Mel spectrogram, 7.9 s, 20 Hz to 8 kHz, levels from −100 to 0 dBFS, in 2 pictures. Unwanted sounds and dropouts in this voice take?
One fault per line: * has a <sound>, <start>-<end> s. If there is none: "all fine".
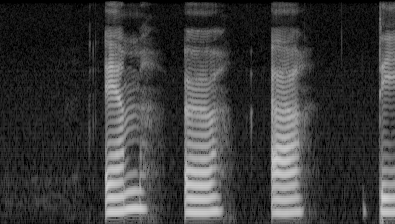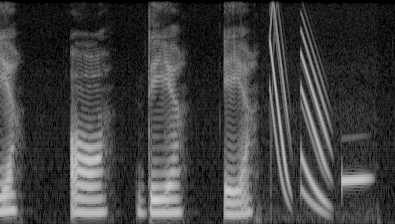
* has a chirp, 6.7-7.7 s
